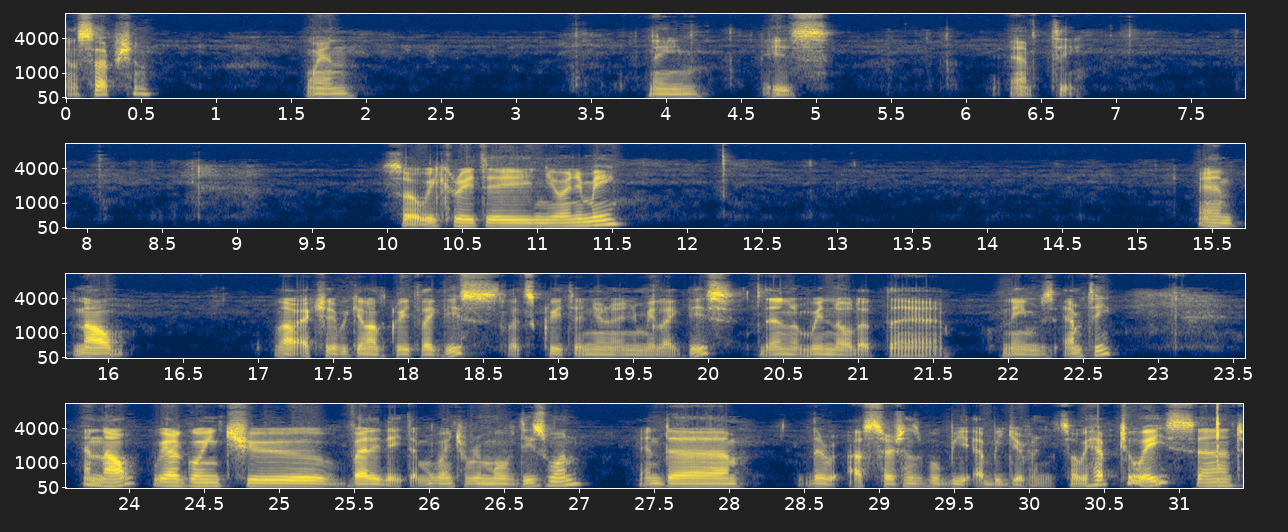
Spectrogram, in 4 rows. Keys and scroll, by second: 0.3 super+v, 10.8 super+x, 13.0 alt+Return, 18.8 ctrl+space, 26.2 super+x.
